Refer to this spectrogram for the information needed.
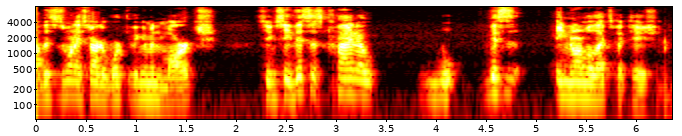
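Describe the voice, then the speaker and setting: Recorded on a cheap laptop inside his girlfriend's house, this SEO consultant's screen-recorded walkthrough of a client report is loose and a little rambling, full of fillers and restarts. He has a mid-range voice with a bright, forceful tone.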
